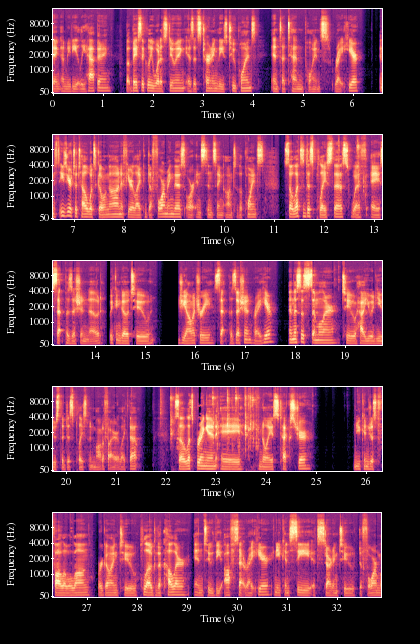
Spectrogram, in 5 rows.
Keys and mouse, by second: 10.7 middle click, 11.1 shift+a, 12.7 shift+a, 18.8-21.0 drag, 21.3 click, 22.1 shift+a, 26.0 middle click, 26.4 click, 27.0 middle click, 28.3-29.4 drag, 29.7 middle click, 30.5-30.8 middle drag, 31.3-32.8 middle drag.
